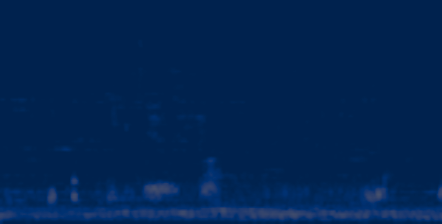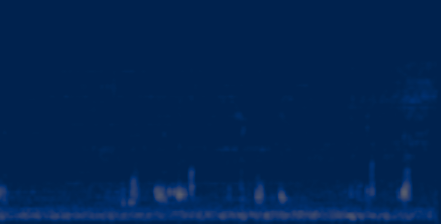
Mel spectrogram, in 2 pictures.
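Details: Stomach growling (borborygmi): a low continuous rumble with scattered short gurgles and bubbling squeaks from gas and fluid moving through the gut.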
